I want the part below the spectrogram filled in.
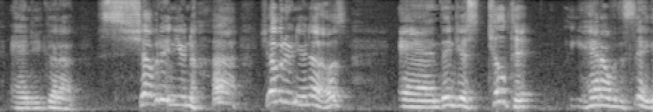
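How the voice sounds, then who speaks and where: A stuffy, congested man hosts his advice show, rambling along in a casual, chatty way. His voice sits a little on the high side for a man. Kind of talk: casual livestream monologue.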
